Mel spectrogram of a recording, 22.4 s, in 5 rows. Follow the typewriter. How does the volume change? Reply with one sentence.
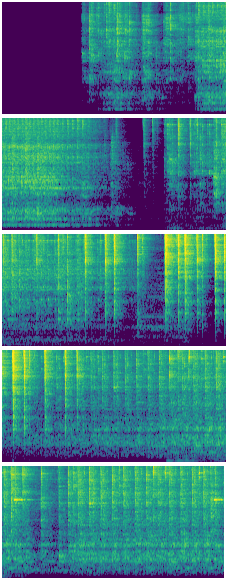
The volume of the typewriter goes up.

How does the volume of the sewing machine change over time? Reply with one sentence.
The loudness of the sewing machine goes down, then up.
